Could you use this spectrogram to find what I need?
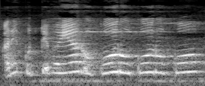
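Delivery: high, loud shout to stop; urgent cry. Acted. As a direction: cry out stop before he bites. Bird halts the dog.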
